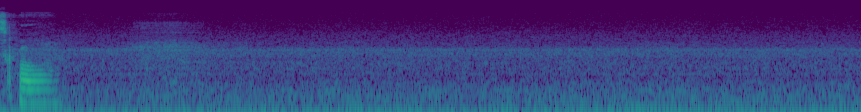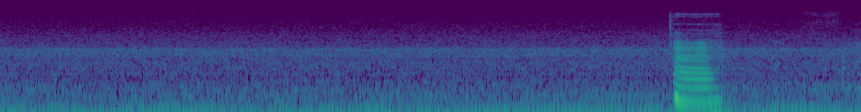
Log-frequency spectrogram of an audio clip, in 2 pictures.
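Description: A young woman makes a short humming sound close to a microphone.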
